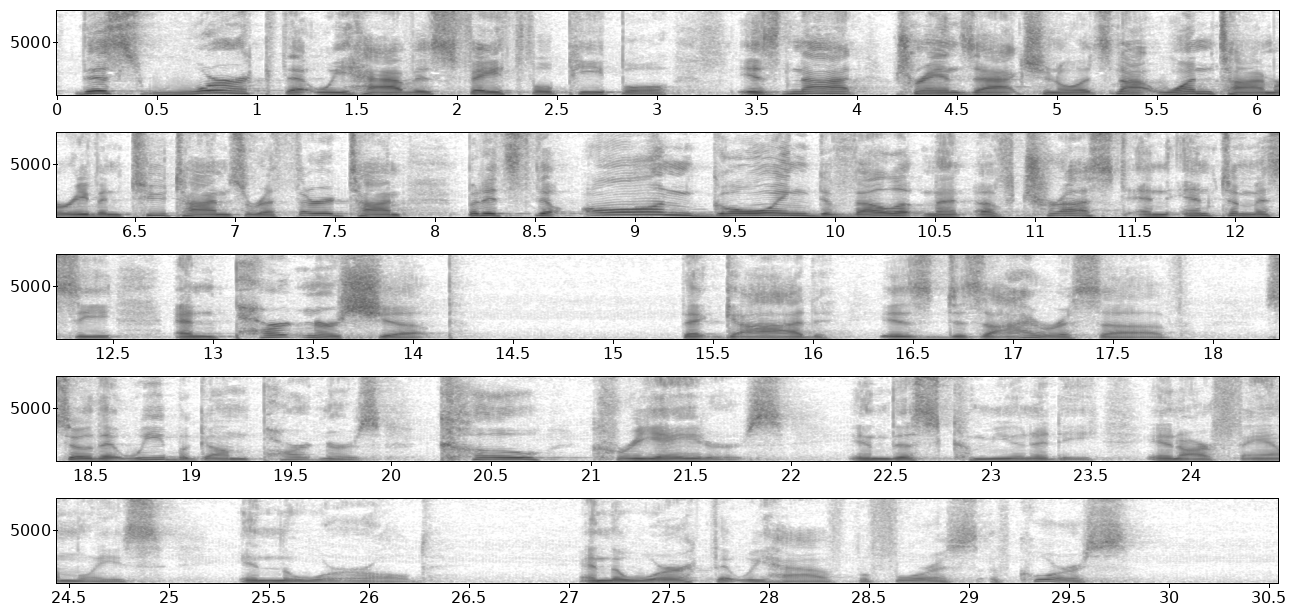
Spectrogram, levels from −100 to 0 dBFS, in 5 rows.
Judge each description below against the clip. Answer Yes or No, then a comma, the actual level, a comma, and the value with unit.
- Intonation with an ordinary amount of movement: No, wide, 5.9 semitones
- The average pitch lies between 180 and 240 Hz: No, low, 135 Hz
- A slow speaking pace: Yes, slow, 130 wpm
